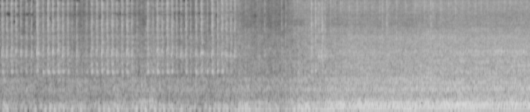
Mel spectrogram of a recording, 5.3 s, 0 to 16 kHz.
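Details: 1970 first-series VW Fusca (Beetle) air-cooled engine idling with rhythmic tapping three to four times a second, louder as revs settle; cause unknown.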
